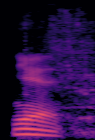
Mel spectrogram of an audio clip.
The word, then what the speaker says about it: 人: Chữ này phát âm là "nhân" (人).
